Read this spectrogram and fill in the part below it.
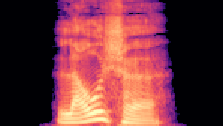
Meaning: inflection of lauschen: 1. first-person singular present 2. first/third-person singular subjunctive I 3. singular imperative
- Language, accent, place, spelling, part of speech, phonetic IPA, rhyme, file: German, Germany, Berlin, lausche, verb, [ˈlaʊ̯ʃə], -aʊ̯ʃə, De-lausche.ogg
